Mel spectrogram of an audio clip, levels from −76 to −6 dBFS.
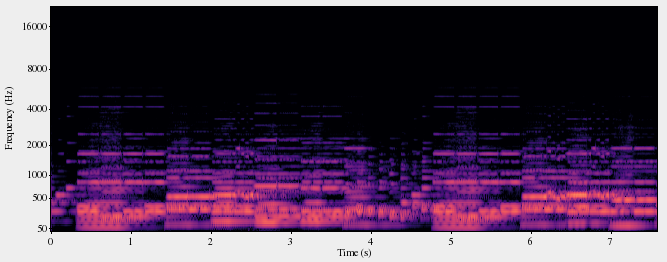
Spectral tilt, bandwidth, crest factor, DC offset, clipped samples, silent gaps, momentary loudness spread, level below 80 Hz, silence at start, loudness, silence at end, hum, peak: -9 dB/octave; 6.4 kHz; 14 dB; under 0.1%; under 0.1%; none; 6 LU; -52 dBFS; 0 s; -33 LUFS; 0 s; none; -18 dBFS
